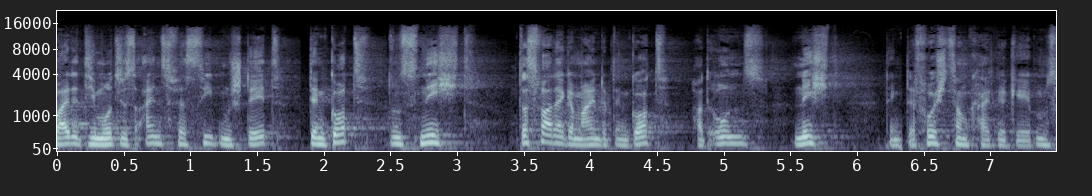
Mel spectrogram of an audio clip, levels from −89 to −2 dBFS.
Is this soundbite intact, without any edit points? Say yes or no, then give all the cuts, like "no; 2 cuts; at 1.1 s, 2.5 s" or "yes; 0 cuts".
no; 4 cuts; at 1.8 s, 2.5 s, 4.1 s, 6.3 s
